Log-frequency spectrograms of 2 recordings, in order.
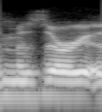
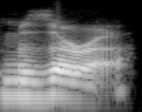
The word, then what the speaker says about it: Missouri: it's spelled out but like half of all americans refer to missouri as missouri i'm like why would you call it that there's no you in there in that [ __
